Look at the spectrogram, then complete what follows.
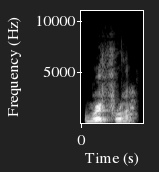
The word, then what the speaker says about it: RFRA: restoration act which is commonly known as rfra and pronounced as riffra okay was passed in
